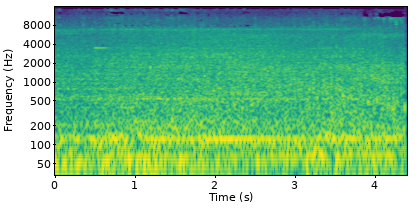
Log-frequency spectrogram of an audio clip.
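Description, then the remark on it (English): The engine of a 12-ton truck stopped on an ice road across a frozen lake idles with a loud, steady low rumble and a broad hiss layered over it, holding an even drone for the whole stretch with no voices. “But stopping the 12-ton truck on a frozen lake could also put too much stress on the ice.”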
